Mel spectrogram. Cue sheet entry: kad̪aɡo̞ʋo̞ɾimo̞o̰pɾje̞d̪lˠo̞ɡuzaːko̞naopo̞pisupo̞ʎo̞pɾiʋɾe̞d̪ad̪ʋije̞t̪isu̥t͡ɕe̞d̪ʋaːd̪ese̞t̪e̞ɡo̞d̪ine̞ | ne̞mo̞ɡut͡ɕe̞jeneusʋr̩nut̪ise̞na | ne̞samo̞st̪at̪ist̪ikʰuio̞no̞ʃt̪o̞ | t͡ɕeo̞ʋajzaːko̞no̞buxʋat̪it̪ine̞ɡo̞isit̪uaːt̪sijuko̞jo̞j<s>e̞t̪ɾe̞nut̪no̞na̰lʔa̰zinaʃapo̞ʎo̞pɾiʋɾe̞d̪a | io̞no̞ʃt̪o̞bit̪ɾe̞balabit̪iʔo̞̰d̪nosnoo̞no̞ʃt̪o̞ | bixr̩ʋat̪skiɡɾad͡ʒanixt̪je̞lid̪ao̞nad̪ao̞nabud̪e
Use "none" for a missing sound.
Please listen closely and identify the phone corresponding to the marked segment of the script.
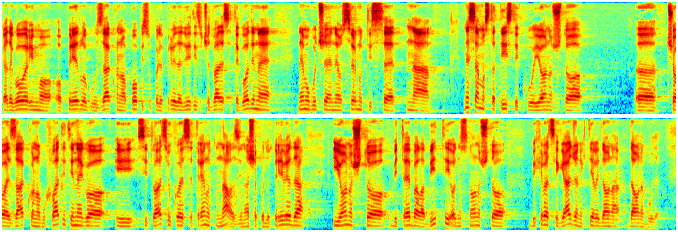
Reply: s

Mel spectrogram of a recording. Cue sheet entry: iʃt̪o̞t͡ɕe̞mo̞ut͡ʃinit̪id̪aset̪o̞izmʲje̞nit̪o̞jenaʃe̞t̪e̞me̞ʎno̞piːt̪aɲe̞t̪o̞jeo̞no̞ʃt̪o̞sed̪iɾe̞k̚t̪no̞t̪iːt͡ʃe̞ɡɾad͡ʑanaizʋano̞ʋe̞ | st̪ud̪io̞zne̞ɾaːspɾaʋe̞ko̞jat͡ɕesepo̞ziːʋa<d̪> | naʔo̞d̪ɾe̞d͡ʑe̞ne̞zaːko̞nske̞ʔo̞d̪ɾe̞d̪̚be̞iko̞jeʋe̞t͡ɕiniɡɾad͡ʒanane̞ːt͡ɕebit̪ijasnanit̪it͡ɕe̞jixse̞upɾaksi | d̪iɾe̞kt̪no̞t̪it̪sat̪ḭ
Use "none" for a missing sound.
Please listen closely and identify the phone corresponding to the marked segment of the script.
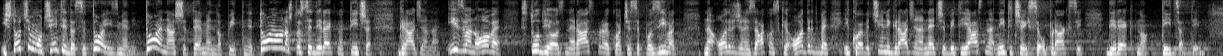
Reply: t̪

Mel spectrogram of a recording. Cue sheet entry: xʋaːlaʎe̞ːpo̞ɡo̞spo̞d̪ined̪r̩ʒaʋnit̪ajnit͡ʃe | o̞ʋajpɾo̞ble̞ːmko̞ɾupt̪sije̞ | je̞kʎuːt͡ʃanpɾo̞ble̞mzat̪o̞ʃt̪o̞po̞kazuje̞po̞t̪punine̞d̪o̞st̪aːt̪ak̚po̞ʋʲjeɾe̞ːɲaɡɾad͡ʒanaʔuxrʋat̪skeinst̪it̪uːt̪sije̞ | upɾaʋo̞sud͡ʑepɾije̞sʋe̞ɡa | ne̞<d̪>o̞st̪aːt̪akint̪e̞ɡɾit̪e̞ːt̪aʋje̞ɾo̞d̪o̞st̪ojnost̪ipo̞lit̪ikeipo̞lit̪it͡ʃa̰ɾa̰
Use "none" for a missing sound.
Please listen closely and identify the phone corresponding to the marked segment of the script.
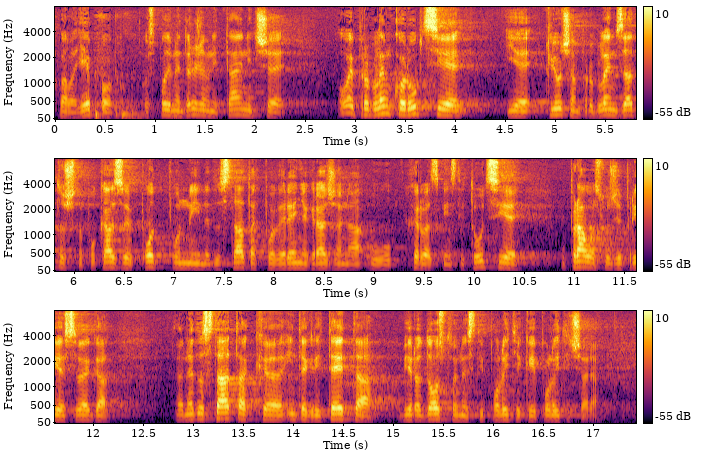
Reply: d̪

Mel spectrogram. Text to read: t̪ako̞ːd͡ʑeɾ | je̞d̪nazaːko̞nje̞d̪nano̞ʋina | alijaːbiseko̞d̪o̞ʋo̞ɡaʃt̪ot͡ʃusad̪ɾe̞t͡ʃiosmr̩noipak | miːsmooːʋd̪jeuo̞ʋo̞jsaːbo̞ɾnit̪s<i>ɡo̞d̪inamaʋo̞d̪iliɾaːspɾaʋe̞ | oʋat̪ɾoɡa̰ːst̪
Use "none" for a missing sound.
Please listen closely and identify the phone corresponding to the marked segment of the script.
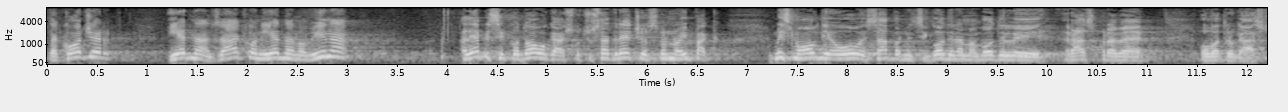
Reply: i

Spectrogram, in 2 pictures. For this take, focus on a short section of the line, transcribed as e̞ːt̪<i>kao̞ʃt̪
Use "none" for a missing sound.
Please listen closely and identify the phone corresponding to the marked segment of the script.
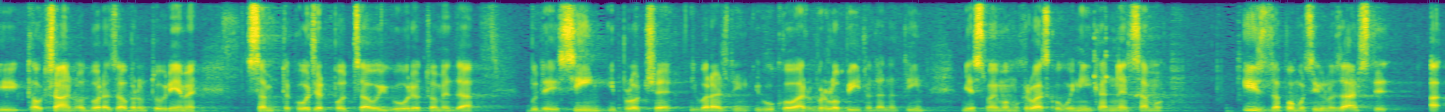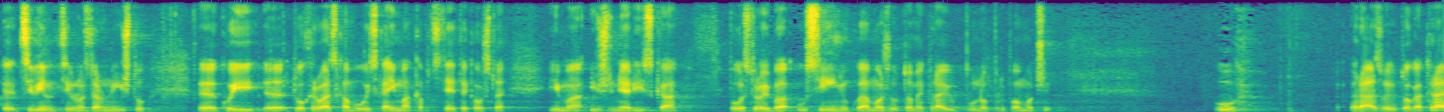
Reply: e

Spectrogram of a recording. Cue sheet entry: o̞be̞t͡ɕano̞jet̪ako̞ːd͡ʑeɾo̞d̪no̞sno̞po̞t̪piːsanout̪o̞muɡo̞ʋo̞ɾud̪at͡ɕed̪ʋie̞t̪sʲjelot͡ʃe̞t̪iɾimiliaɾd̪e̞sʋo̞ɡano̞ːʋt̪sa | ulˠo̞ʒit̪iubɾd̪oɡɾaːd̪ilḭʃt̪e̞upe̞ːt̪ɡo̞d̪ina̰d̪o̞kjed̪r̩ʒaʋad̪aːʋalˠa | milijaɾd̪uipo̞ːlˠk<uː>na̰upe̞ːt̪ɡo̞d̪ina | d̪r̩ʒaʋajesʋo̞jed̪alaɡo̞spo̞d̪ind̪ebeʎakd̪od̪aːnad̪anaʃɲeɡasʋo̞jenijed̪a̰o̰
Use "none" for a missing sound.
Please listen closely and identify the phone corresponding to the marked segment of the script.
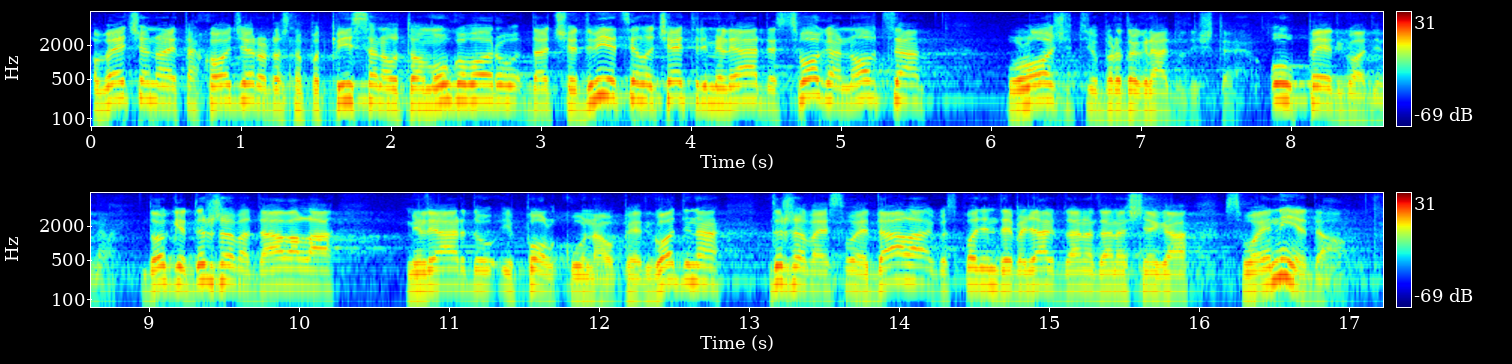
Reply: uː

